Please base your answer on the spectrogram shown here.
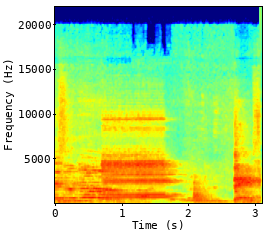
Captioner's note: imaginary wrong-answer buzzer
